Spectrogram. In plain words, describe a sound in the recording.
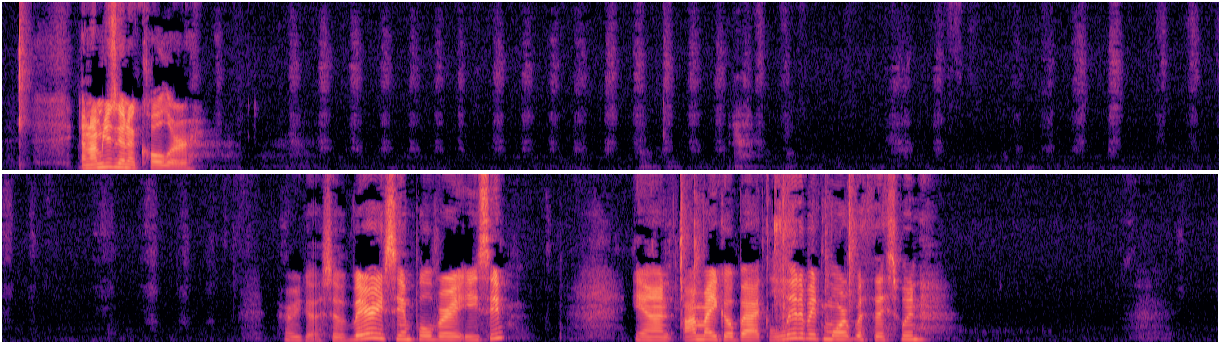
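A marker pen rubs softly on paper.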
